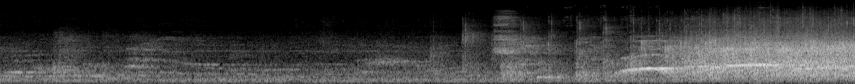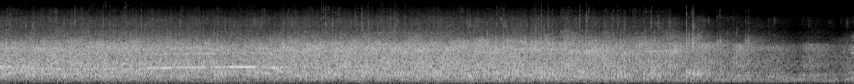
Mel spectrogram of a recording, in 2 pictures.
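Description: At a graduation ceremony, a voice speaks briefly before a large audience breaks into loud, sustained applause that fills the rest of the clip and fades slightly at the end.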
